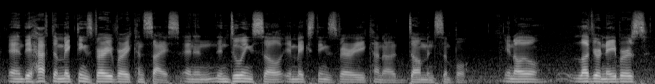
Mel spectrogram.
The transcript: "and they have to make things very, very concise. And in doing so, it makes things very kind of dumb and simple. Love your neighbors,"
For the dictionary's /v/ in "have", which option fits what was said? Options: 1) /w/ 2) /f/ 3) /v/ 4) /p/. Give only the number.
2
